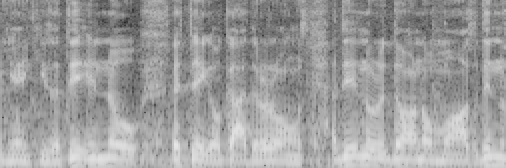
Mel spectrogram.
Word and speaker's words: Ganador: And how you pronounce it? El Ganador? Ganador, yeah.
